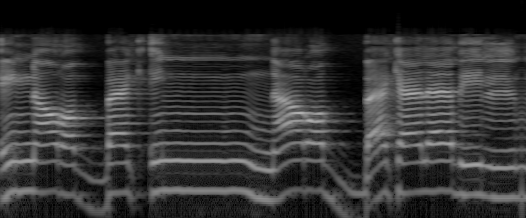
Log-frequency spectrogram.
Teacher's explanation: دال میں قلقلہ کریں گے جب وقف کریں گے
